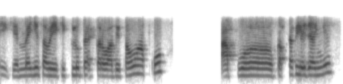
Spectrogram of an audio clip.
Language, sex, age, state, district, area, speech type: Hindi, female, 60+, Rajasthan, Jaipur, urban, conversation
